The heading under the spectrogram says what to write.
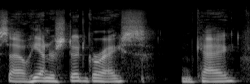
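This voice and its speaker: A man with a Texan accent speaks at a fairly high pitch on a very clean recording with a silent background. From Texas, rural area south of Austin. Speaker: banker. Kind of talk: interview.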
